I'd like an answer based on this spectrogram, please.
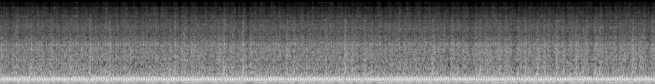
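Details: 2002 Kawasaki ZX7R, previously hard starting and wouldn't idle without choke due to clogged pilot jets, after carb service: steady even four-cylinder idle, smooth drone, no hunting or stumbles; normal idle.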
